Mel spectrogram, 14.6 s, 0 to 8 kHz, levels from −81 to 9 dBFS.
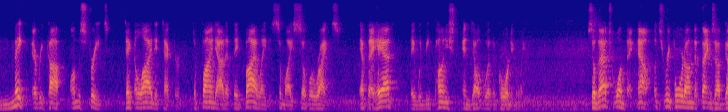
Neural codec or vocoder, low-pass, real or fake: codec, 16 kHz in and 24 kHz out, 1 kbps, XY-Tokenizer; 7.2 kHz; fake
